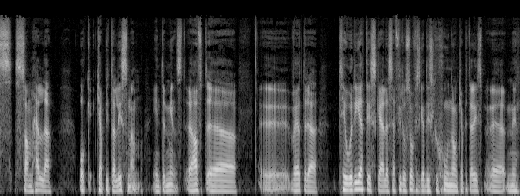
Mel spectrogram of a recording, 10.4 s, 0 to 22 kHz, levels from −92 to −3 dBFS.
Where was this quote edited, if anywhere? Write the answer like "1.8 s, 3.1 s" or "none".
none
